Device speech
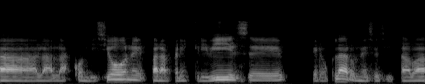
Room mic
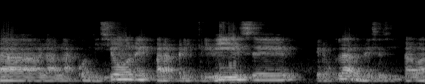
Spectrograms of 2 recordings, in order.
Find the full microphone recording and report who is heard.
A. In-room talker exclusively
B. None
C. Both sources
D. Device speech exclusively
D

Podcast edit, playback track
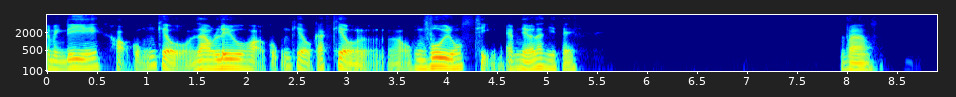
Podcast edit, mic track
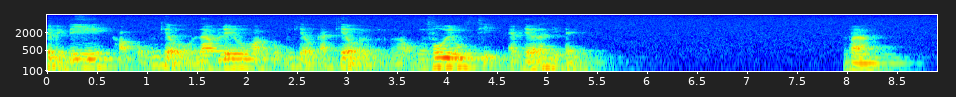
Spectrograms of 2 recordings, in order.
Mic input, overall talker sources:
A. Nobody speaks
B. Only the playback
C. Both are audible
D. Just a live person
B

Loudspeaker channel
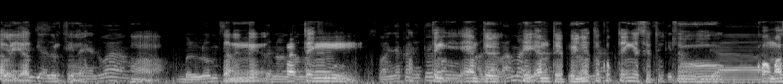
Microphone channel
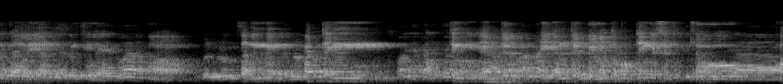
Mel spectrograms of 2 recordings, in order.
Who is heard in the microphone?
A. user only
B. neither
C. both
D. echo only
C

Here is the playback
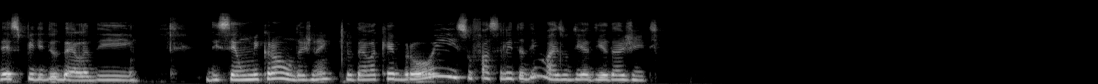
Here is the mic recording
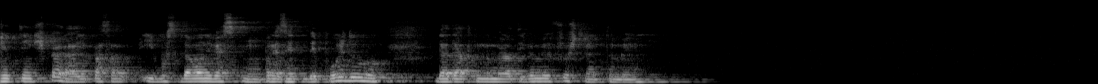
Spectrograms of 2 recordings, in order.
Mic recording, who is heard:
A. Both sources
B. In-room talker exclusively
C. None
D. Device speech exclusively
B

